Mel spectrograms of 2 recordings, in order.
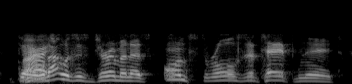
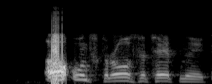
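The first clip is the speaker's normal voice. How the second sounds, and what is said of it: Mock German accent. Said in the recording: “Do you speak German? ... It really wasn't German ... You sound like Frau off of Austin Powers.”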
